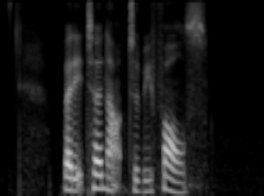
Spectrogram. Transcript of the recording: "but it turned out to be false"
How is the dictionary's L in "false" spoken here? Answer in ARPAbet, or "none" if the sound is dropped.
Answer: L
